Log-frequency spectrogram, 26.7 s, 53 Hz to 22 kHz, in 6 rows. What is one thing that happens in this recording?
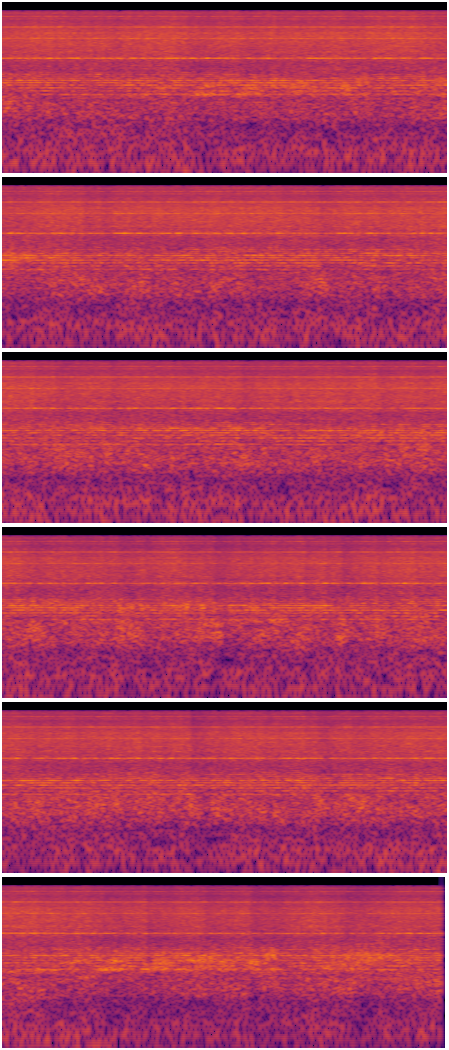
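The twin turbofan engines of an A-10 attack jet whine and roar steadily in flight.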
